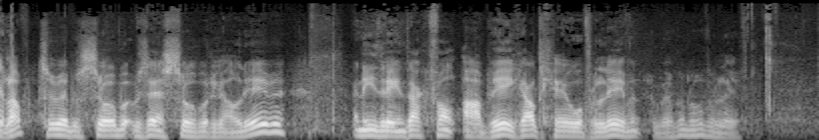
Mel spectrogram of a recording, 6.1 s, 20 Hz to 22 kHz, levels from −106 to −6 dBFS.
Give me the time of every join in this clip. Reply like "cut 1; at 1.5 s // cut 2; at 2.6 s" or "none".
none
